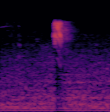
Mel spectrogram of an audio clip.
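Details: A single thin, very high 'tsip' from a female double-collared seedeater, about a tenth of a second long, over faint room hiss. The female call is played to excite and stimulate male birds.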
